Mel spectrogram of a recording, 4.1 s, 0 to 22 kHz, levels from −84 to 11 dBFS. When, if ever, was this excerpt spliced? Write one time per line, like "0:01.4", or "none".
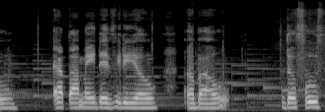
none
